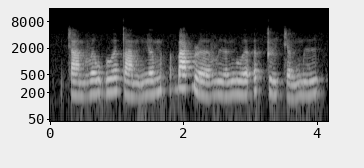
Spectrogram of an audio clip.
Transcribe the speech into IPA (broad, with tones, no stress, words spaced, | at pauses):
ca˨˩mvə˧˥wʔu˧˥ə̯ t̪a˨˩m ɲə˧˥m | ɓa˦˥k̚ ɹəː˨˩˨vɨ˨˩˨ə̯ ŋu˨˩˦ə̯ʔə˦˥k̚t̪ɨ˨˩˦ cə˨˩˦ŋ mɨ˧˥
